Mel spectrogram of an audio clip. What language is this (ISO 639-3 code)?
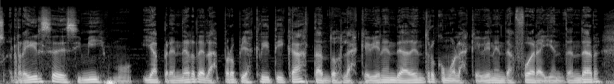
spa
